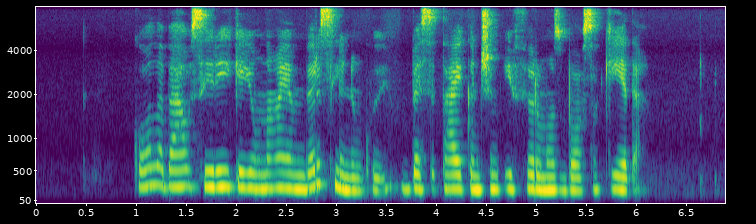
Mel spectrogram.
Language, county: Lithuanian, Klaipėda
